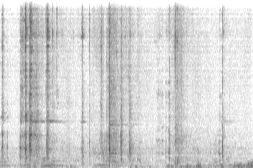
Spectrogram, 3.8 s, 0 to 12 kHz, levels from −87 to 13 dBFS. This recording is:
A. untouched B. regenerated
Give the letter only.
B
